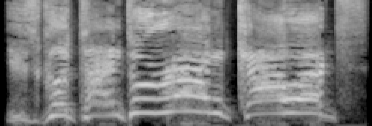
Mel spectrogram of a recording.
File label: heavy taunts; video games; source engine; tf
